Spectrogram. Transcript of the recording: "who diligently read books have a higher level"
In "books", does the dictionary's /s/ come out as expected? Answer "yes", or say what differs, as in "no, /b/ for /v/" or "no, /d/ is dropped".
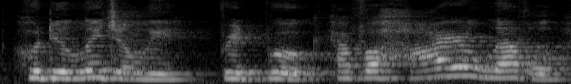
no, /s/ is dropped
